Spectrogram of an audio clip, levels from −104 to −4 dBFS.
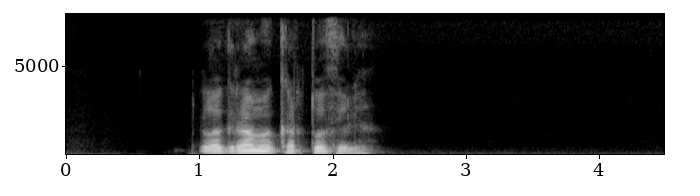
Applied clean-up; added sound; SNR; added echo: neural mask model DeepFilterNet 3.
